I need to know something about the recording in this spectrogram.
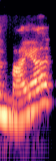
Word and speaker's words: Maja: So next up, let's go to Maya, then Teresa, and then Georgina. Yeah, hi everyone. My name is Maya. It's spelled with a J, but it's pronounced like a Y.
